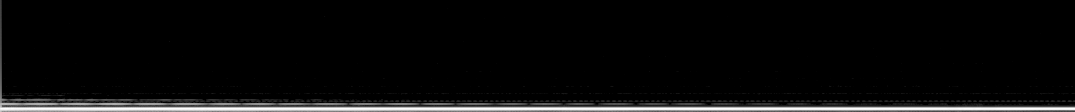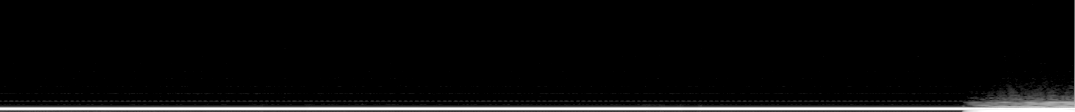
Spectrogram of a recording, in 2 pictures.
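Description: A steady electronic pure tone held at one mid pitch, the 'frequency of gold' of a sound-frequency meditation track. Fainter tones above and below it die away over the first several seconds, leaving the single tone.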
